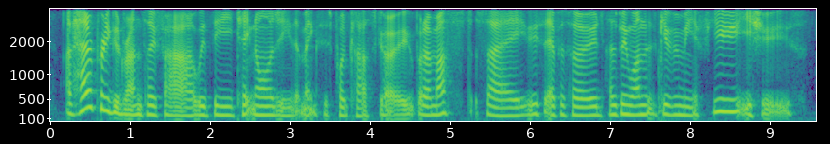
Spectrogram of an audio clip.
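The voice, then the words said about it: Rough, strained voice from throat trouble. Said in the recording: “I was battling nasty throat issues, so my voice sounds pretty sketchy ... the poor voice quality”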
